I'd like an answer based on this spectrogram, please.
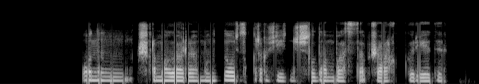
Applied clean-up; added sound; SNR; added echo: none; none; none; none.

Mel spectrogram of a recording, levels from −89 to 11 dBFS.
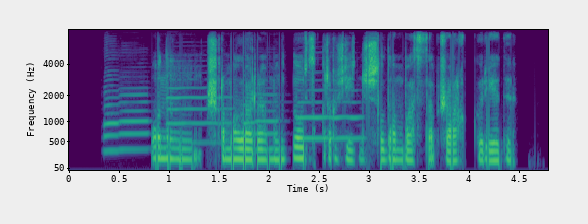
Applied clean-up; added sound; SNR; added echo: none; Wind instrument, woodwind instrument; 13 dB; none.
